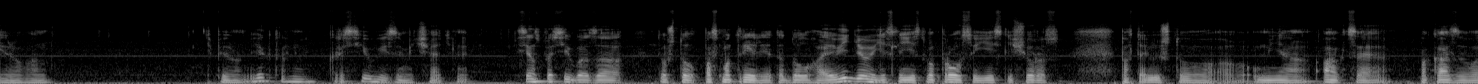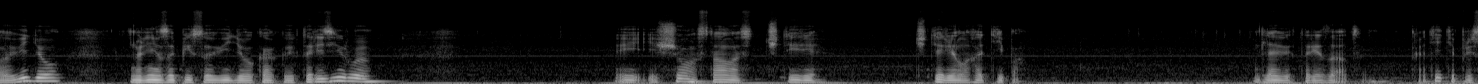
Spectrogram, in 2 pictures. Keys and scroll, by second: 26.0 ctrl+space.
